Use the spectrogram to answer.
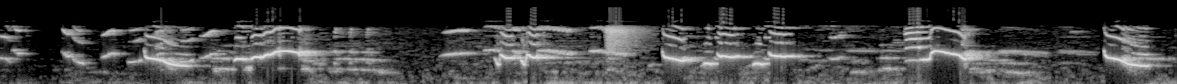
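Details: Sooty babbler, a Vietnamese babbler, singing a long string of whistles: falling slurs, rising flicks and a burst of harsh rasping notes midway, phrases spaced by short gaps.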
